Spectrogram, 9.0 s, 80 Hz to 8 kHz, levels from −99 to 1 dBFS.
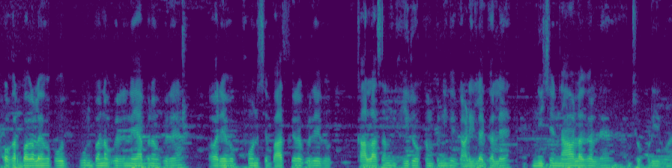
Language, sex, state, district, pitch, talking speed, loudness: Maithili, male, Bihar, Lakhisarai, 105 Hz, 255 wpm, -30 LUFS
